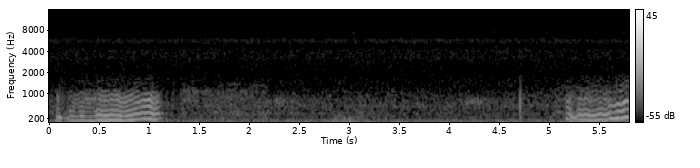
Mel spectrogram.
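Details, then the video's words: A senior Pomeranian snoring softly during an afternoon snooze indoors: low rumbling breaths with brief wavering, whistle-like tones at the start and near the end, and a steady faint hiss in between. "Pomeranian snoring"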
